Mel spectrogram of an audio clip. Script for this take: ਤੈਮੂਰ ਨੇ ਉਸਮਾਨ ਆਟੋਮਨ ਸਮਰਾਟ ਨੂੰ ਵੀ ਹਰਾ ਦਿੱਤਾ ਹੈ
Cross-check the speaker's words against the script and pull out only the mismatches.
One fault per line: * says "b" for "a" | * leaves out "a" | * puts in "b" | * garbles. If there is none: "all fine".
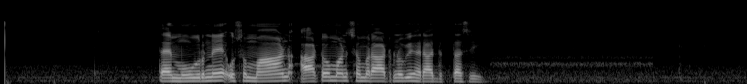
* says "ਸੀ" for "ਹੈ"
